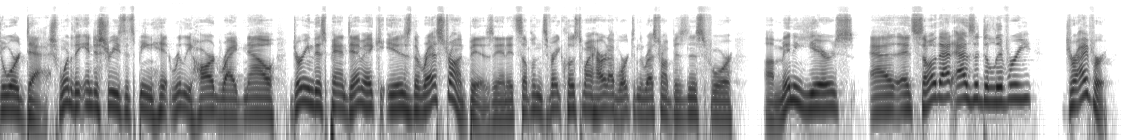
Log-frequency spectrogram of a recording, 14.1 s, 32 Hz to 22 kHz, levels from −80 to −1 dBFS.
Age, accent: 30-49, American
